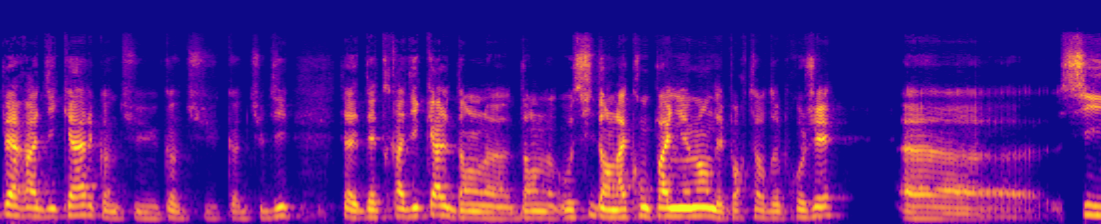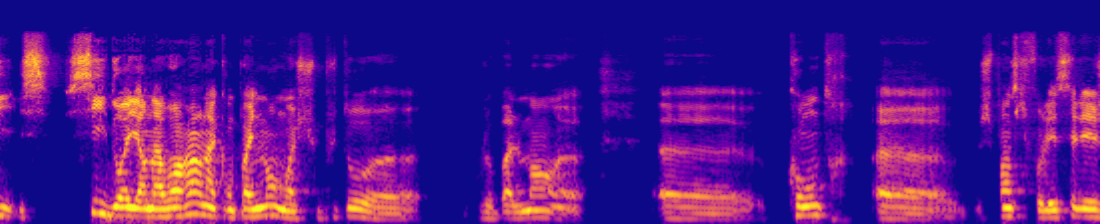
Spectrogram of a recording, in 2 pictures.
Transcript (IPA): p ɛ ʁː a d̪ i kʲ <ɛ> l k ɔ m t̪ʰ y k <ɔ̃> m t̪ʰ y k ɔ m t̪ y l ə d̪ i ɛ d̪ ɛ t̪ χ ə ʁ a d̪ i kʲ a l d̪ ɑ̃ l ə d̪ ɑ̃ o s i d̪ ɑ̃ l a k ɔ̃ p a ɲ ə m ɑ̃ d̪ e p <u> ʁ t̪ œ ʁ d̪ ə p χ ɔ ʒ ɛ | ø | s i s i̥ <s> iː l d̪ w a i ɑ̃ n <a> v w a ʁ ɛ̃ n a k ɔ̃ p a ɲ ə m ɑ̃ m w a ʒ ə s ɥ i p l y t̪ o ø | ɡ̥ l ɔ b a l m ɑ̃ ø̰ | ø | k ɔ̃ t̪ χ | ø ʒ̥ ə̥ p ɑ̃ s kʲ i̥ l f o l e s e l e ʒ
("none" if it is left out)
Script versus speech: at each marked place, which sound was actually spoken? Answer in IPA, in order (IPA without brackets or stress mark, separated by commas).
a, ɔ, ɔ, s, a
